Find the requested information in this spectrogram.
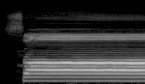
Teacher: the round Ta will turn into Ha when we are stopping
